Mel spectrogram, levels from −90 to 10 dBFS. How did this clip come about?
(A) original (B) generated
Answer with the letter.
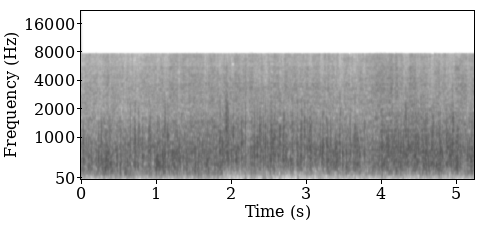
A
